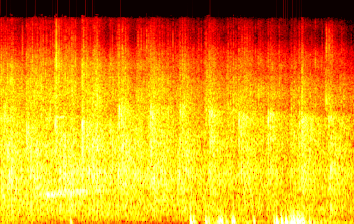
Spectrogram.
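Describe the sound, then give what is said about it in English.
An audience applauds to welcome a pastor to the stage, a steady, dense clapping that continues throughout with no voices on top. “Give him a hand, would you please?”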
